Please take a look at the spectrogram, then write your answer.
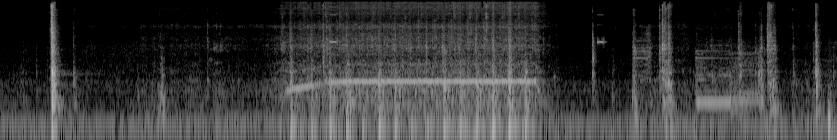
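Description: A sewing machine stitches a tack on a soft padded figure skate guard, a steady whirring run of about two and a half seconds set between scattered clicks and handling knocks in a quiet room.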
